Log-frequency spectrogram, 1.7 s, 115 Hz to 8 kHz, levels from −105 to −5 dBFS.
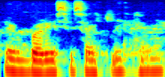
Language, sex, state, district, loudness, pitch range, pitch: Hindi, male, Chhattisgarh, Raigarh, -22 LUFS, 145-160 Hz, 155 Hz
